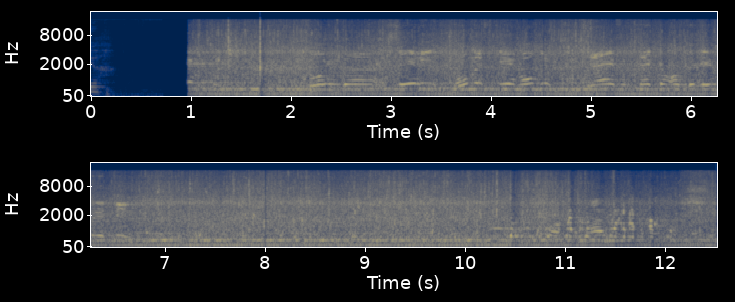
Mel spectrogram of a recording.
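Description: Water laps and sloshes in an echoing pool hall.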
